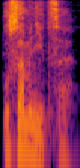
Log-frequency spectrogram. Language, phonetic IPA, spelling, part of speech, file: Russian, [ʊsɐˈmnʲit͡sːə], усомниться, verb, Ru-усомниться.ogg
- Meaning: to doubt, to feel doubt about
